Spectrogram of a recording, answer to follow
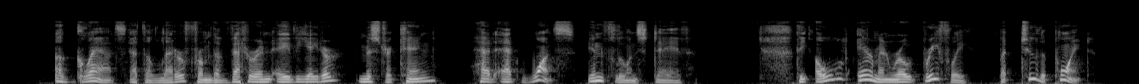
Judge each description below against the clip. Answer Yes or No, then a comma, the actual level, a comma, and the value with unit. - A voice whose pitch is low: Yes, low, 120 Hz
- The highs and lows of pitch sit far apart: Yes, wide, 6.2 semitones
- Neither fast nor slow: No, slow, 130 wpm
